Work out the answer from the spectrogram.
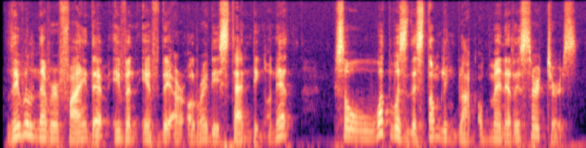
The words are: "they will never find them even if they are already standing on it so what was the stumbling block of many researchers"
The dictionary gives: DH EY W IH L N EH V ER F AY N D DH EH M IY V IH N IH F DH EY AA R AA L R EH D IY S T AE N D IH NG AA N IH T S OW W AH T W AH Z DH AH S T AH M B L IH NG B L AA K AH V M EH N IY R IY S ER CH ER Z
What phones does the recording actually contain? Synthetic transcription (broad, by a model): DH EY W IH L N EH V ER F AY N D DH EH M IY V IH N IH F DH EY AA R AA L R EH D IY S T AE N D IH NG AA N IH T S OW W AH T W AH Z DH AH S T AH M B L IH NG B L AA K AH V M EH N IY R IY S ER CH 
